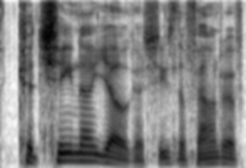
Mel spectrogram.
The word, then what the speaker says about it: Kachina: She is the founder of how do you pronounce that, Nicole? It's Kachina. Kachina Yoga.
